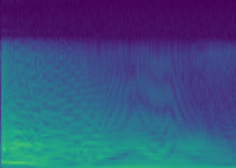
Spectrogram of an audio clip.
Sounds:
electric guitar, guitar, bass guitar, music, musical instrument, plucked string instrument

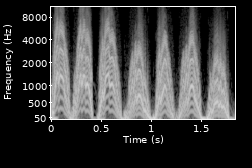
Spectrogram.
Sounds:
music, musical instrument, scratching (performance technique)

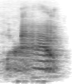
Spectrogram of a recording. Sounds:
cat, animal, meow, pets

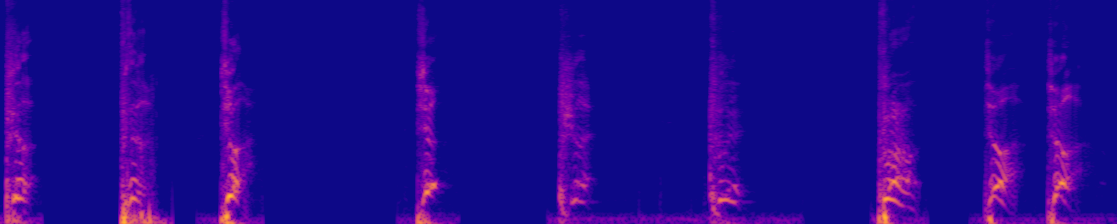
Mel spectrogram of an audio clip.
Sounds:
human voice

